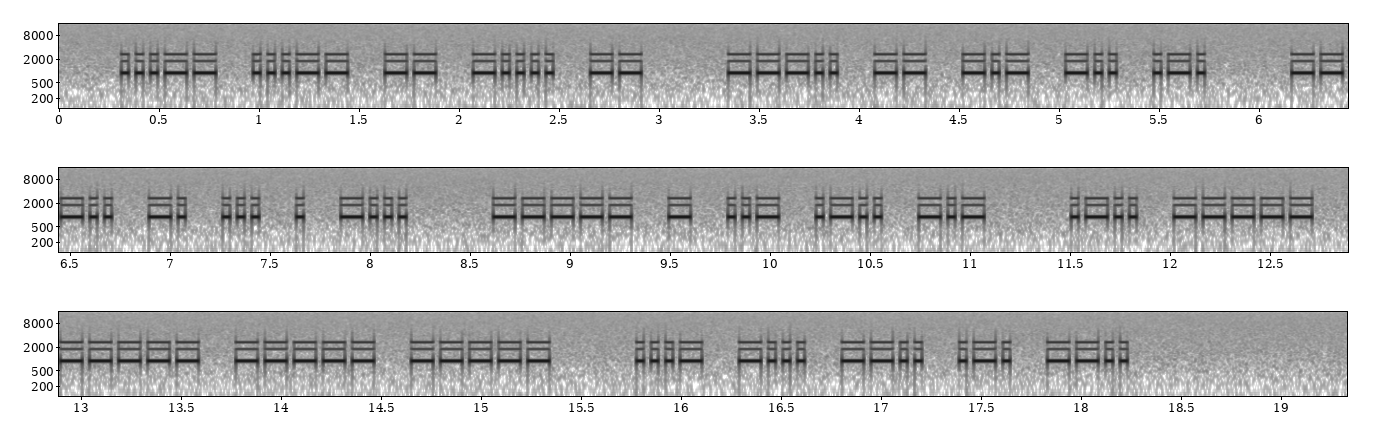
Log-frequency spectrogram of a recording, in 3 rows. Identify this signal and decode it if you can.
Morse code, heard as a keyed tone, machine-sent, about 33 wpm, spaced as for 26 wpm, 890 Hz. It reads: 33M6M 8MKDR 8NSEB 0TULK L0000 VBZRZ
